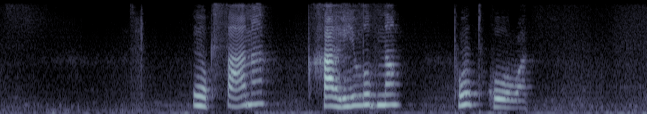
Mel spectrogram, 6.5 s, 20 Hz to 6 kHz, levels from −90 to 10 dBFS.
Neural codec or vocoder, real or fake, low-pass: codec, 16 kHz, 0.5 kbps, X-Codec, HuBERT features, trained on balanced general audio; fake; 5.4 kHz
